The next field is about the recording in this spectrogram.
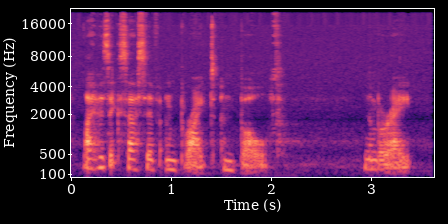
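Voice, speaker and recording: Noticeable background noise fills the recording. Over it, a woman talks at a moderate pace. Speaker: amateur reader. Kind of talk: poetry reading. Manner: occasionally stumbles over words.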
